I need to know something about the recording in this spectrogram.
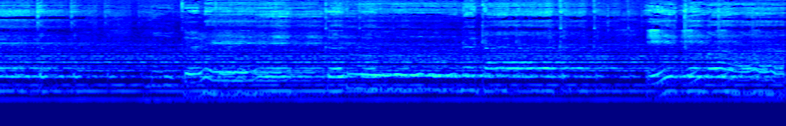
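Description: Indian semi-classical vocal music in the Marathi bhavgeet style: a voice sings a slow, wavering melodic line over a steady drone, with a rising glide near the end.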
